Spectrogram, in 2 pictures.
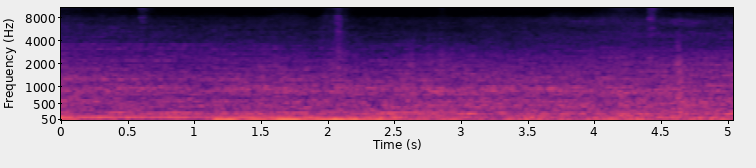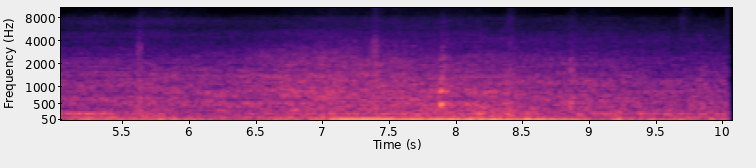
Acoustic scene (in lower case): street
